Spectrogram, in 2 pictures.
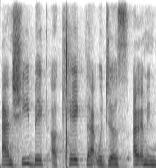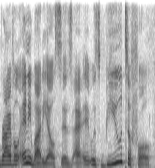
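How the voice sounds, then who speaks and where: A woman from Jamaica, a college IT teacher, answering interview questions in a reflective, unhurried way. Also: medium pitch, lively intonation. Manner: reflective, unhurried, speaks of slowing down. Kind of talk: relaxed conversational interview answers.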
